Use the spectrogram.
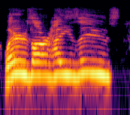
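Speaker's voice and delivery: high, long-drawn searching call; old lady calling out. Retold or imitated. Little old lady on set searching for her actor, high drawn-out calling. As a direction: sing out the name as if hailing someone lost. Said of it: "this little old lady keeps on calling".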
